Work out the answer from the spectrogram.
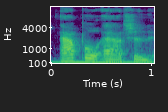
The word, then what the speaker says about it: Appalachia: you know, the Ozarks or Appalachia, uh, Appalach Appalachin is what I found out that's how you pronounce it, which I just thought was funny.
